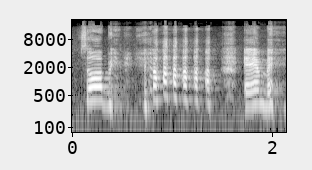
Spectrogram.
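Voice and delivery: high, loud burst of laughter; laughing out loud. Real, not acted. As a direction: crack up at her own joke. Laughing at her own joke. (malakas na halakhak)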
